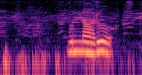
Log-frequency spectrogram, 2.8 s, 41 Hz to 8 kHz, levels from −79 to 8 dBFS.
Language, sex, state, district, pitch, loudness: Telugu, female, Andhra Pradesh, Annamaya, 195 Hz, -13 LUFS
